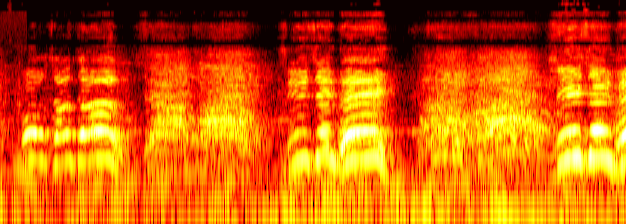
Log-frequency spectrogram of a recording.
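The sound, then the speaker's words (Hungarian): A protest crowd at a weekend demonstration in a large Chinese city against the zero-Covid policy chants in unison, repeating a rhythmic slogan in loud, rising and falling bursts with brief pauses between phrases, many voices blending together. “Tüntetések voltak Kína több nagyvárosában a zéró Covid politika miatt a hétvégén.”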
